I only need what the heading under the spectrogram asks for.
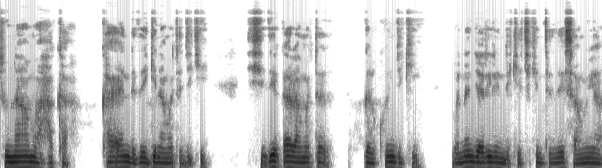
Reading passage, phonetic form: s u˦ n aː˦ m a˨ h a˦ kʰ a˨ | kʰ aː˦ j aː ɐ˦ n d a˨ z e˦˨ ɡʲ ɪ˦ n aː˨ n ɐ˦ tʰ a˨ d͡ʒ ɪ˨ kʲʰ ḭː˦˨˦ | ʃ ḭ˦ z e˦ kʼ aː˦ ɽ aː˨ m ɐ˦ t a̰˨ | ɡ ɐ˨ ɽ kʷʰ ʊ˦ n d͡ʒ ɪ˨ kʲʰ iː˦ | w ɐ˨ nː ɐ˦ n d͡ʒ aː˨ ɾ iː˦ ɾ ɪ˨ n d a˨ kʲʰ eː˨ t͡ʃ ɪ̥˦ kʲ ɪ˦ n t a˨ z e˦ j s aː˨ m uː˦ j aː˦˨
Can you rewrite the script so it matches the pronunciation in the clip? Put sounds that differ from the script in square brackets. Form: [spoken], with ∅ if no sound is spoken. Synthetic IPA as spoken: s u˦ n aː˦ m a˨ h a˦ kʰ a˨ | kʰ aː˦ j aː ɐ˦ n d a˨ z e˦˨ ɡʲ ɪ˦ n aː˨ [m] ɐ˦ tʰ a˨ d͡ʒ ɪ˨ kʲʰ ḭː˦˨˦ | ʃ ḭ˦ z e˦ kʼ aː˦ ɽ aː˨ m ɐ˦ t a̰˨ | ɡ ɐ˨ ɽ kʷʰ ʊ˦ n d͡ʒ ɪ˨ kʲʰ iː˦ | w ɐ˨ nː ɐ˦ n d͡ʒ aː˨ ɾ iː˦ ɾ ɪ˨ n d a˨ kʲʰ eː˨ t͡ʃ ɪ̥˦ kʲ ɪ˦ n t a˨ z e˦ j s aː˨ m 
